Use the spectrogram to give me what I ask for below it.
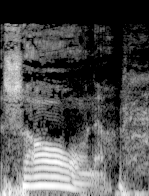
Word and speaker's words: sauna: We're taking sauna about 3 or 4 times a week, and it's the best thing for these aching joints. Okay, I know you're not Finnish. It's pronounced sauna. Sauna.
